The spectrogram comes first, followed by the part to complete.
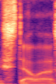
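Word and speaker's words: stele: in a monument inscription s-t-e-l-e pronounced different ways some people say Stella some people say Steely anyway but this inscribed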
